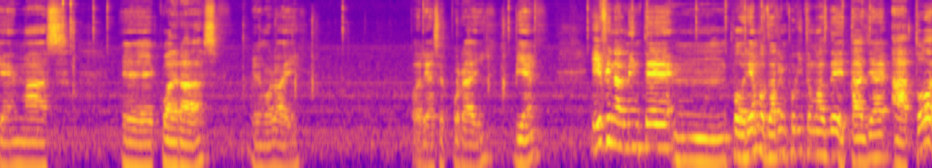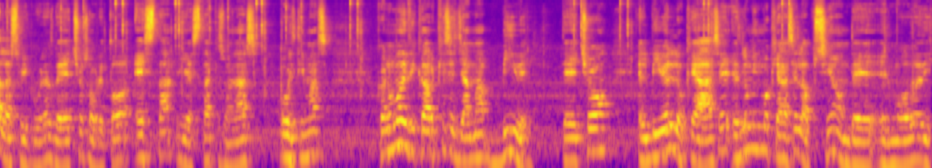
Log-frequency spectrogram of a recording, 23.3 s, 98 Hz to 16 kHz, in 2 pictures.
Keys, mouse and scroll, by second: 1.1 middle click, 3.8 shift+z, 4.3-5.3 middle drag, 5.4-5.8 scroll down 2, 6.1 shift+z, 6.3-6.7 middle drag, 6.8-7.2 scroll down 3, 7.3 middle click, 7.9 shift+middle drag, 8.2-8.7 scroll up 2, 8.7 middle click, 9.3 shift+middle drag, 9.8-10.2 scroll up 2, 10.3 shift+middle click, 10.8-11.7 shift+middle drag, 12.0-12.4 scroll down 3, 12.4 middle drag, 13.1 click, 13.8 drag, 14.3-14.6 shift+middle drag, 14.8 click, 15.2 shift+middle click, 16.0 drag, 19.4 click, 20.4 click, 21.4 click, 22.9 Tab.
